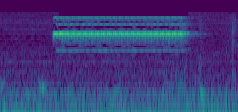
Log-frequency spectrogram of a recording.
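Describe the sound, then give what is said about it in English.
A studio phone rings with one steady, high-pitched electronic tone that lasts just over a second, loud and unbroken over a faint low hum, then cuts off. “Who left the studio phone on?”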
